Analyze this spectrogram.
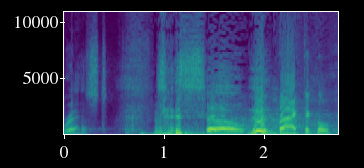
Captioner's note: laughter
